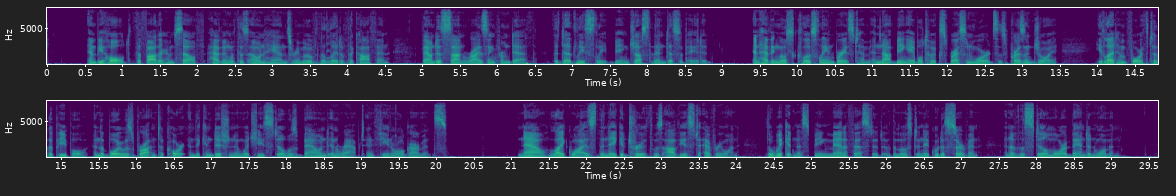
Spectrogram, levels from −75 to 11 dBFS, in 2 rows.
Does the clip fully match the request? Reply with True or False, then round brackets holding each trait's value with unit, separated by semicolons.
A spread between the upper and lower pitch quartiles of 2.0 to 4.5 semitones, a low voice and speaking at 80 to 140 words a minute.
False (2.6 semitones; 100 Hz; 200 wpm)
